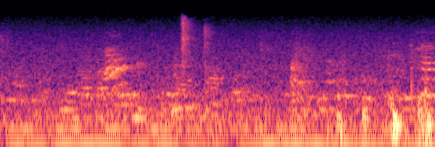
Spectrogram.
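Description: A pet animal giving a few faint, short, meow-like cries, one rising about a second in and another near three seconds, with a brief click between them.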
